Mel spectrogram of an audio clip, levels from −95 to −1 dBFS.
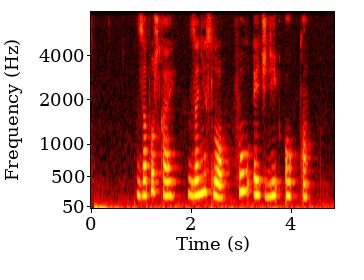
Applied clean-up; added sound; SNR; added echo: none; none; none; none.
